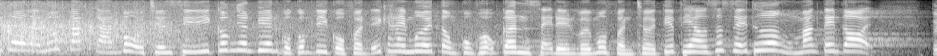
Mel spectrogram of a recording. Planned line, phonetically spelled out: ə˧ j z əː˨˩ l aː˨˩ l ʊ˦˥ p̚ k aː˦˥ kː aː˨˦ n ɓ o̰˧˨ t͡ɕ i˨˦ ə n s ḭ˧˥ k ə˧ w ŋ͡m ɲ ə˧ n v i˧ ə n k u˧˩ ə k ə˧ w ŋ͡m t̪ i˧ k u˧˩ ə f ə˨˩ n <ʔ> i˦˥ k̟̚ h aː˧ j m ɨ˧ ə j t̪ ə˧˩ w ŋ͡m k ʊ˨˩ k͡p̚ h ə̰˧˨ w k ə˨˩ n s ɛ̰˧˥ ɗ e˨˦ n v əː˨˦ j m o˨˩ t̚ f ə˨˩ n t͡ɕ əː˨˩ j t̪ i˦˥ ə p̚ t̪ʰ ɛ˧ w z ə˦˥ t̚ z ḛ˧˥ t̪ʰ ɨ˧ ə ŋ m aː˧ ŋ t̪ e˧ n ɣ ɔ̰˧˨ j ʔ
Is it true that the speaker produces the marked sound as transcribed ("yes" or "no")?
yes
